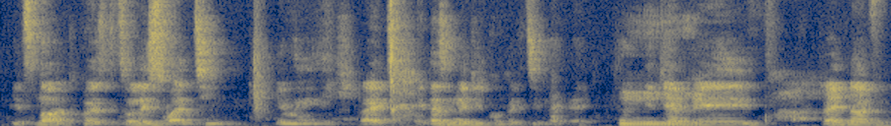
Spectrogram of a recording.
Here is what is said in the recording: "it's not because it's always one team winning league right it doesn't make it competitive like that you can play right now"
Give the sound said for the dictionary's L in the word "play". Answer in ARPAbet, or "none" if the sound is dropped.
none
